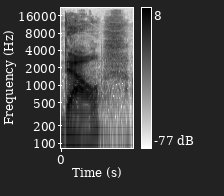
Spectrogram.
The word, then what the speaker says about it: Tao: Why, in English, it was spelled with a T instead of a D, I'll never understand. But it's called the Tao, and that's the path to ultimate reality.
